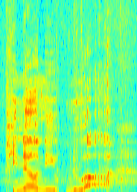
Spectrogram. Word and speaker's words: Pinot Noir: Pinot Noir. You just gotta pretend you're French. Pinot Noir.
